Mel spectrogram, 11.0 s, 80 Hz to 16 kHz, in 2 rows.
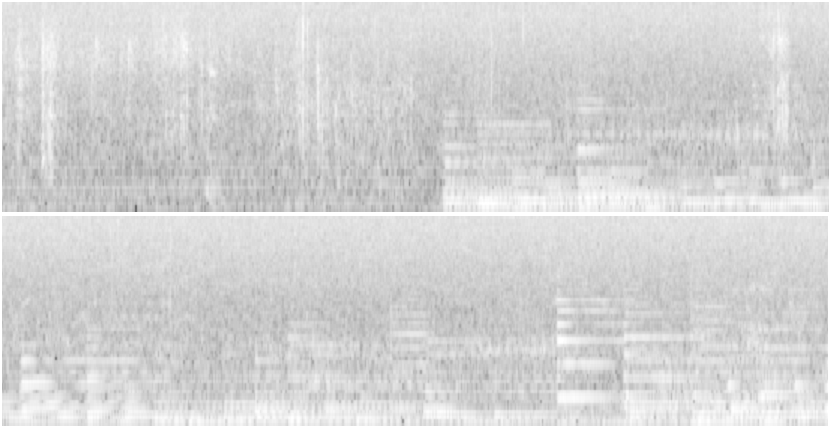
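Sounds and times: instrumental background music: 3.0s - 11.0s.

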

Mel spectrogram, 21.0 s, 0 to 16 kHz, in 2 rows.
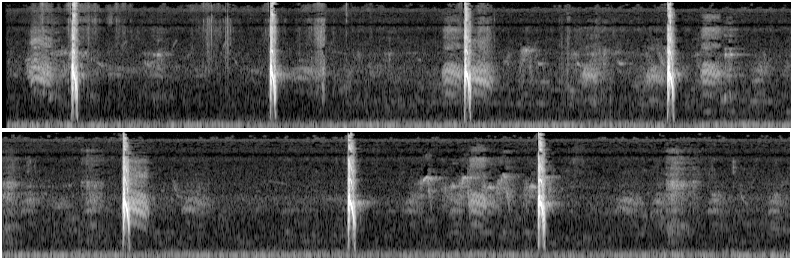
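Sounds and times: francolin calling: 0.3s - 1.3s, 5.9s - 7.1s, 8.6s - 9.7s, 12.1s - 12.5s, 15.1s - 15.5s, 16.1s - 18.0s.

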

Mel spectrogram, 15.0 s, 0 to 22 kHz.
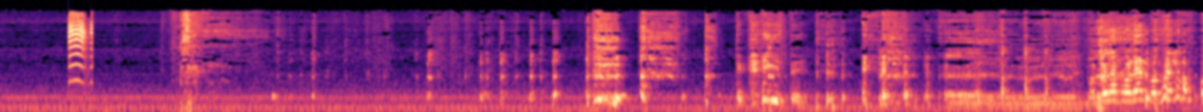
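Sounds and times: steady electrical hum: 0.0s - 15.0s
high wavering squeak: 0.8s - 1.2s.

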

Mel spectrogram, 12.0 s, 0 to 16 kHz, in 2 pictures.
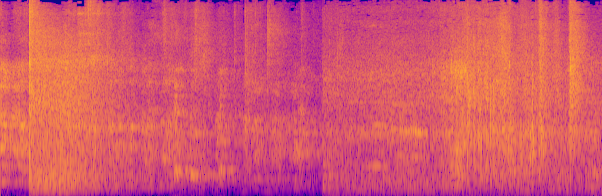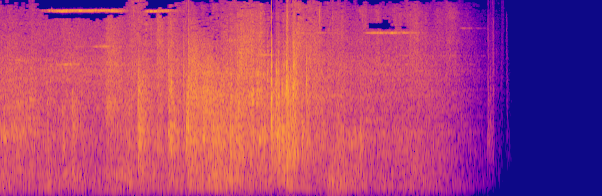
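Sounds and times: debris crashing into steel dumpster: 4.5s - 9.8s.

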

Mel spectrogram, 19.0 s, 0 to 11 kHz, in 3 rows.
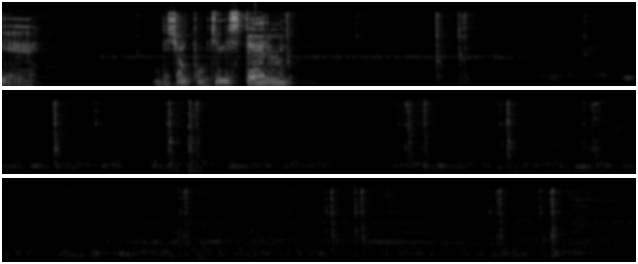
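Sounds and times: computer mouse clicks: 4.4s - 4.8s, 8.0s - 8.4s, 10.3s - 10.7s, 17.5s - 18.4s.

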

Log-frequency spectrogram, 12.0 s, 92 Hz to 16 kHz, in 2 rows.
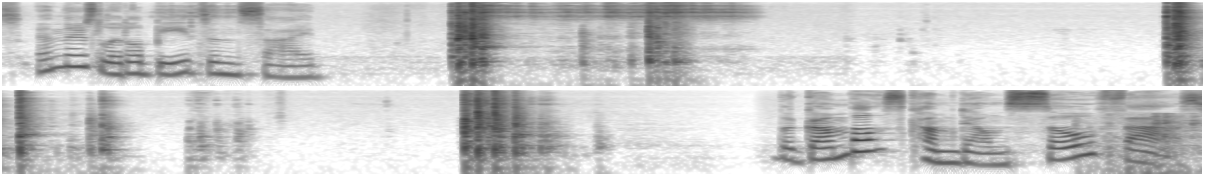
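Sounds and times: plastic balls clattering down toy: 2.3s - 3.8s, 8.3s - 8.9s.

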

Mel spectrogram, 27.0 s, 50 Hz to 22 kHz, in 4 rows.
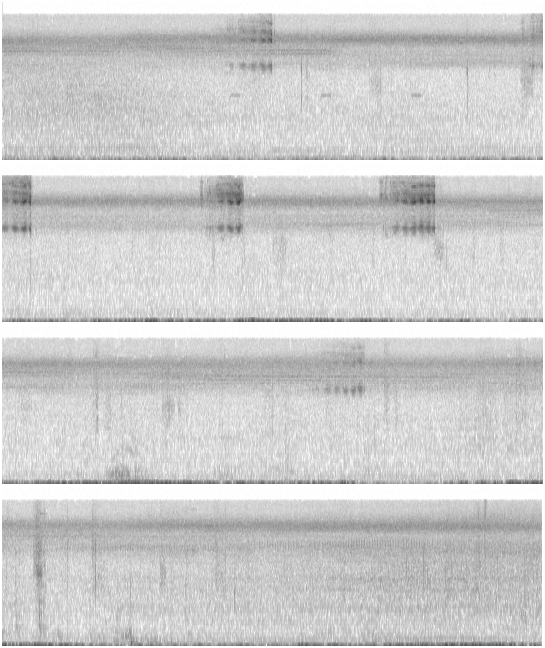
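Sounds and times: insects droning: 0.0s - 27.0s
loud high insect call: 0.0s - 27.0s
low rumble: 13.2s - 17.7s, 19.1s - 27.0s.

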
